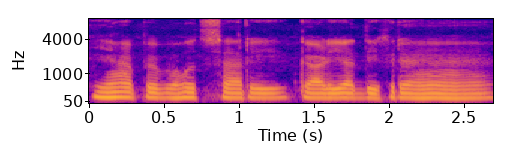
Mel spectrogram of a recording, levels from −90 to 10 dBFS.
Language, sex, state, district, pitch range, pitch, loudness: Hindi, male, Jharkhand, Palamu, 125-135 Hz, 125 Hz, -15 LUFS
